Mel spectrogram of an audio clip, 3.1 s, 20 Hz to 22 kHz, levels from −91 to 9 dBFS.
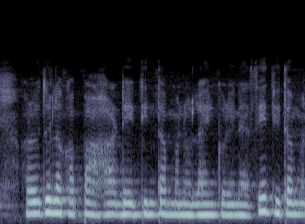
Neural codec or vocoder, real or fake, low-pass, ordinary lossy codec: none; real; none; none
